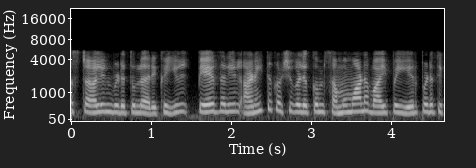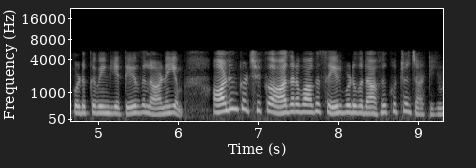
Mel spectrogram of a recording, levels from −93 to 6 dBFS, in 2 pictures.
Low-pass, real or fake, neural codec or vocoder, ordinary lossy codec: 5.4 kHz; fake; autoencoder, 48 kHz, 32 numbers a frame, DAC-VAE, trained on Japanese speech; none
